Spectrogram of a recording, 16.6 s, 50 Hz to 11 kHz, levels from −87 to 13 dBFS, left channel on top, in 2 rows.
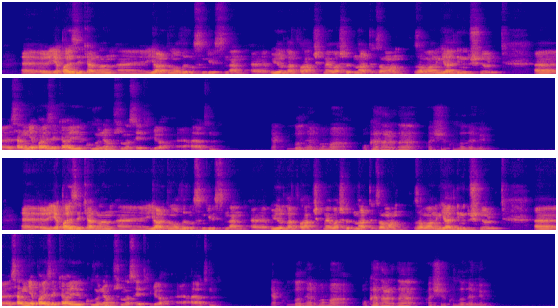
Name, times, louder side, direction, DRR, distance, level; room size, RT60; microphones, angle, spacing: voice 1, 0.3-11.5, right 2 dB, 30° right, 3.3 m, -22 dB
voice 2, 12.3-13.5 13.8-15.6, right 3 dB, 50° right, 1.4 m, -35 dB
9.6 x 8.4 x 3.6 m
head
